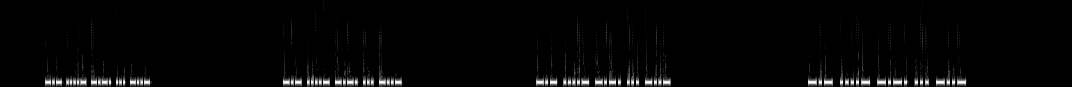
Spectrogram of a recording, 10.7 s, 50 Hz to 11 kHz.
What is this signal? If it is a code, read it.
Morse code, heard as a keyed tone, about 56 wpm, 700 Hz. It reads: K4CSX K4CSX K4CSX K4CSX
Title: Speed Racing - USA 1x3 Call Signs 45wpm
